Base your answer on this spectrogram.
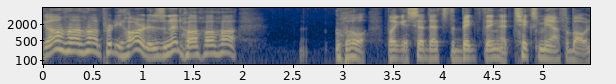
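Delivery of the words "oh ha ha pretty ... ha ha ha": high, laughing mock sympathy from the nurse. Nursing home staffer laughing off a desperate caller, mocking. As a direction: imitate her laughing at you, pitched up. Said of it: "And she's like".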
